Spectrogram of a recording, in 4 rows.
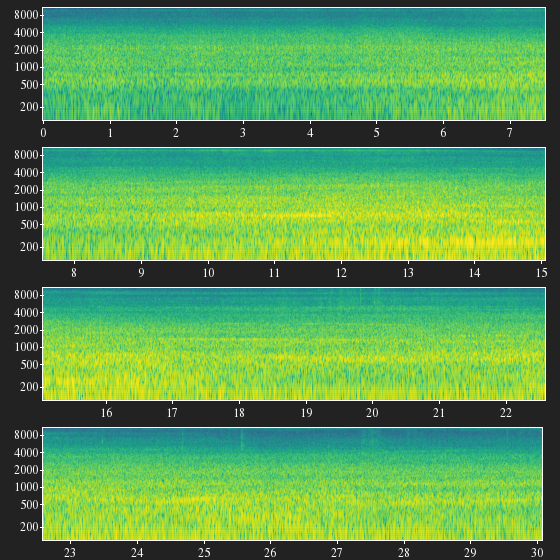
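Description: New Holland T9.450 four-wheel-drive tractor and CR8090 combine harvester running while harvesting corn: a steady, heavy machine noise that grows louder over the first dozen seconds as the tractor with its grain cart comes closer, then holds.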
